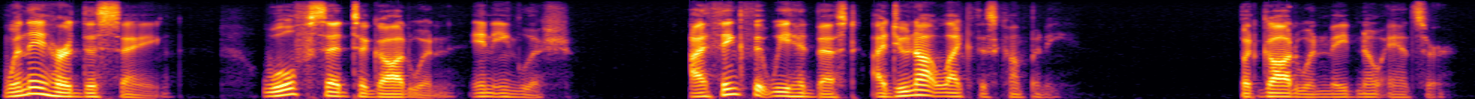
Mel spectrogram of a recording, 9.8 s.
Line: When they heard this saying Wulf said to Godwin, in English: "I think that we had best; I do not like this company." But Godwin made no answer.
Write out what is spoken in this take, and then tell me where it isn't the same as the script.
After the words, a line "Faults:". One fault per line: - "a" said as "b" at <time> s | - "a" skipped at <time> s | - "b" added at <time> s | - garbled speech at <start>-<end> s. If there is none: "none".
When they heard this saying Wulf said to Godwin, in English: "I think that we had best; I do not like this company." But Godwin made no answer.
Faults:
none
